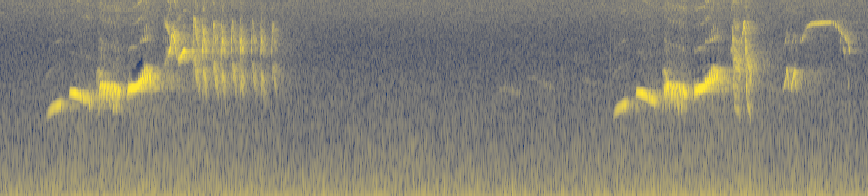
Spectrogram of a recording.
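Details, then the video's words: Common blackbird singing in darkness under the moon, delivering two verses several seconds apart: rich, looping, fluted whistles, each closed by high, scratchy trills, against near silence. "Blackbird sings under the moon"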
